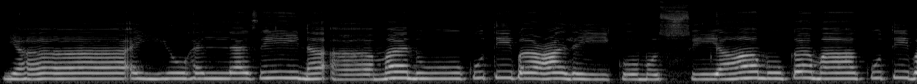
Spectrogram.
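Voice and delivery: slow, drawn-out tajweed recitation; Quranic recitation. Shown as a demonstration. Teacher reciting the verse for students, slow and melodic. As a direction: chant each word slowly, stretching the vowels.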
